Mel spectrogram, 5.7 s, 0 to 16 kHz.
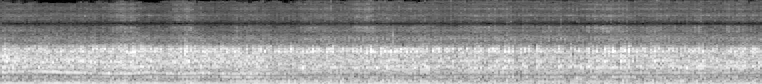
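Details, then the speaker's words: Mercedes 190SL with Solex carburetors on test, cold start after priming with the fuel pump lever: low, steady idle with an even beat and no hunting or stumbling, settling in normally. "I'll give it a skort here switch on sure that's the way you should start a cold engine"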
